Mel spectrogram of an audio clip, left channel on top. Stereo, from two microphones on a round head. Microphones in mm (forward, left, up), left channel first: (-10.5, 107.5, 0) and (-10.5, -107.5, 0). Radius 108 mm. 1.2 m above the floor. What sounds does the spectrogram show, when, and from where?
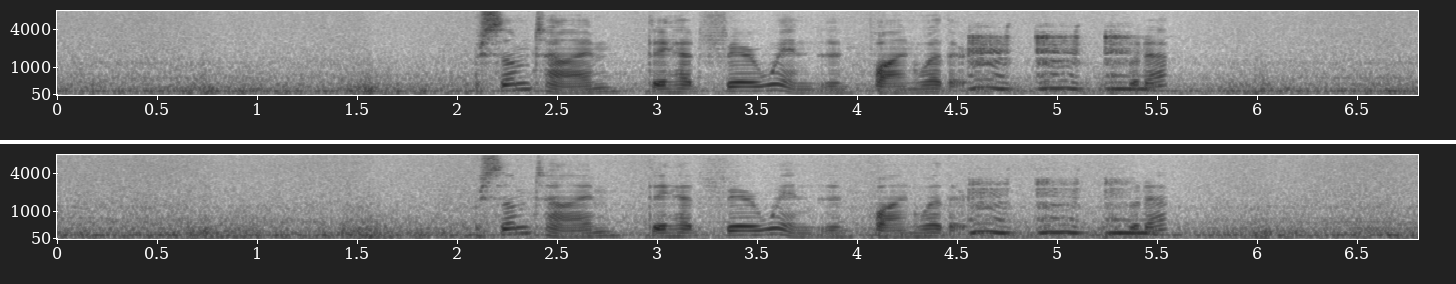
2.1 s a man speaking: 40° left (ahead or behind)
4.5 s throat clearing: 65° left (ahead or behind)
